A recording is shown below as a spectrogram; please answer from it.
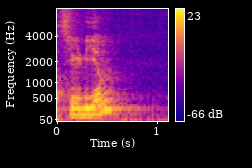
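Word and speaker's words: Psidium: गुजावा याद रखो, guava, सीडियम P silent, इसमें सीडियम गुजावा, मिर्टेसी फैमिली का है।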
